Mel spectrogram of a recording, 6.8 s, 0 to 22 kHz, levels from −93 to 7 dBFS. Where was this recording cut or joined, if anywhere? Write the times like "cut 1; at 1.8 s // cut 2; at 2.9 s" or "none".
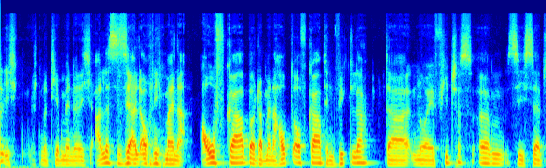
cut 1; at 2.4 s // cut 2; at 4.0 s // cut 3; at 4.8 s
